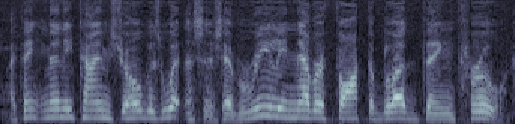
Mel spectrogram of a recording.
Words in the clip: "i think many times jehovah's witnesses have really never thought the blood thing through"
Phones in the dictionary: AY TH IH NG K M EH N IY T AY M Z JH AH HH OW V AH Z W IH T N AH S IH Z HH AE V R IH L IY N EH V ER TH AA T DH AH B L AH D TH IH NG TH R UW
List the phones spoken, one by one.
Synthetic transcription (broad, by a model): AY TH IH NG K M EH N IY T AY M Z JH AH HH OW V AH Z W IH T N AH S IH Z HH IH V R IH L IY N EH V ER TH AA T DH AH B L AH D TH IH NG TH R UW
